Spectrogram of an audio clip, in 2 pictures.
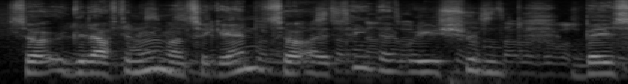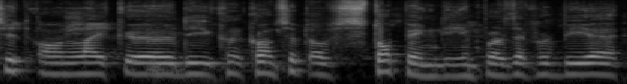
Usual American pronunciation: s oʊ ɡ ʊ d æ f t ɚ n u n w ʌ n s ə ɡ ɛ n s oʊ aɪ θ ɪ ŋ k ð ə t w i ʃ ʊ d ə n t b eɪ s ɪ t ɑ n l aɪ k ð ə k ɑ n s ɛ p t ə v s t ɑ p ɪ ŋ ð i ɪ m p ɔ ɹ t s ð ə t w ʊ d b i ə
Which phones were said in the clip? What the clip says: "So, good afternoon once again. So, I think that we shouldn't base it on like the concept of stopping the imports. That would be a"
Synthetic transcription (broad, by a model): s oʊ ɡ ʊ d æ f t ɚ n u n w ʌ n s ə ɡ ɛ n s oʊ aɪ θ ɪ ŋ k ð ə t w i ʃ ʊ d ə n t b eɪ s ɪ t n l aɪ k ð ə k ɑ n s ɛ p t ə v s t ɑ p ɪ ŋ ð i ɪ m p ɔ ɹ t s ð ə t w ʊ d b i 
